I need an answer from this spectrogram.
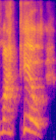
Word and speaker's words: Matheus: Your name is not Matthew, it's Matheus. The girl was looking at me, I was like, I was like, okay, Matheus.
